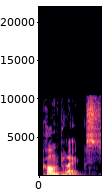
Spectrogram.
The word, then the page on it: complex: anglais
